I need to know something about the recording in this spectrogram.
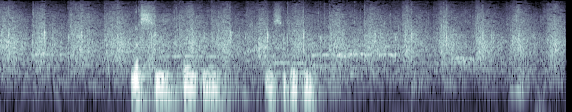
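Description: A crowd applauds in a large hall.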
